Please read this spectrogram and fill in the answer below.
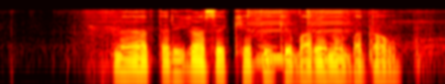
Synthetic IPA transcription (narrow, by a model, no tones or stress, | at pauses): nɐjat̪əɾiːkasekʰeːt̪ikebaːɾemẽbət̪aːũː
